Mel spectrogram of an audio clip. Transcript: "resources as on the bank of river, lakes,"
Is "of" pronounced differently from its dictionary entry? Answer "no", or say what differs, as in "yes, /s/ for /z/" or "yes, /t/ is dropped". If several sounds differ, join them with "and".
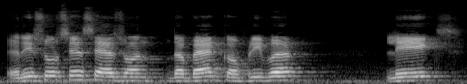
yes, /p/ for /v/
